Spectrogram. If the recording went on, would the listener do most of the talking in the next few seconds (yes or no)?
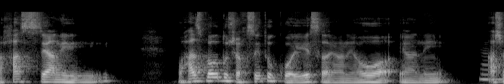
no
